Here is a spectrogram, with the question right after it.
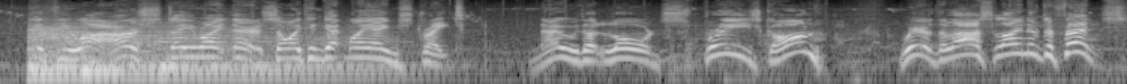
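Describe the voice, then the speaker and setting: Over music in the background, a man does a put-on character voice that is gruff and extremely high-pitched, raised and projected, with very wide pitch swings at a fairly slow pace. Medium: video game. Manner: gruff, mocking.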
